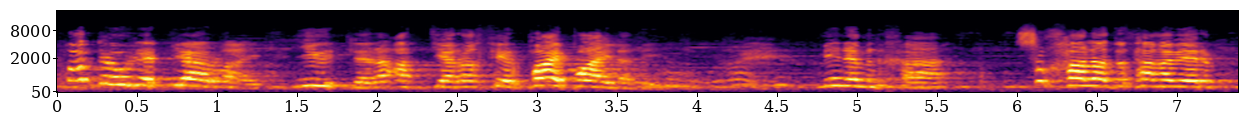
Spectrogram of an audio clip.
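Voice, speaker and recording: A woman's voice: high voice, moderate pace, fairly bright tone. An actress playing a fond, coaxing mother on a theatre stage. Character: fond older mother of the household. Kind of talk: live stage theatre acting. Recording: echoey stage with audience.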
